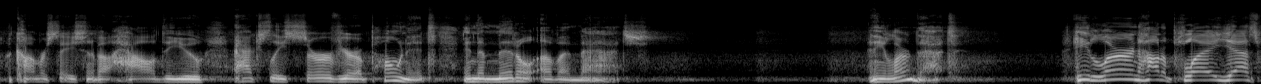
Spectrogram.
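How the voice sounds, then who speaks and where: A middle-aged man preaching a church sermon, telling stories with animated, emphatic repetition. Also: fairly high pitch, vocal fry. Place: church service.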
